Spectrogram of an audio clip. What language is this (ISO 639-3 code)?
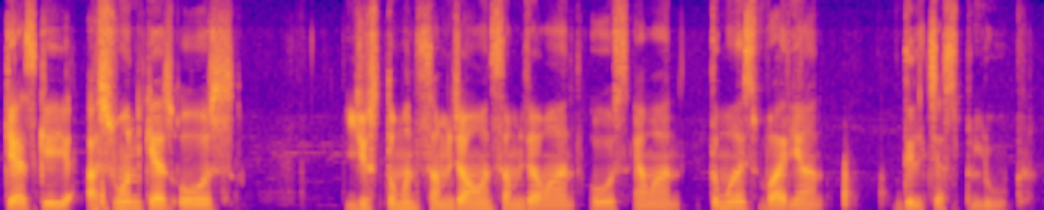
kas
